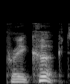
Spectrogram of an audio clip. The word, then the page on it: precooked: British English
